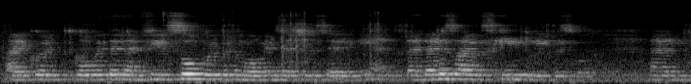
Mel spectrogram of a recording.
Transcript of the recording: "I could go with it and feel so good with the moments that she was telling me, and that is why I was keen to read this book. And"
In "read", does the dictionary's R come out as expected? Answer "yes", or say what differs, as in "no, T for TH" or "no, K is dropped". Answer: no, L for R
